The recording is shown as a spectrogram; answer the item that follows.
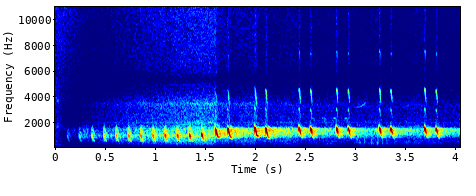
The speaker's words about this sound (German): Und ich würde die Stimmen einfach mal abspielen. Ich fange mal an mit dem Rothals-Ziegenmelker.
